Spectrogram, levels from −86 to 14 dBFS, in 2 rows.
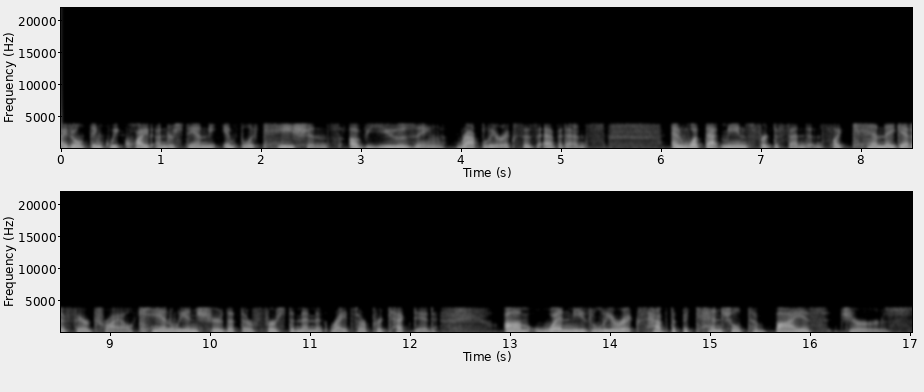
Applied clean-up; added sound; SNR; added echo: none; none; none; none.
